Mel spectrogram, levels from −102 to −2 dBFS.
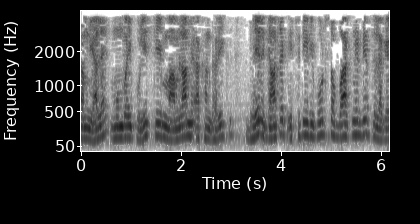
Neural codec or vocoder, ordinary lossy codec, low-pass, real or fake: none; MP3, 16 kbps; 3.6 kHz; real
